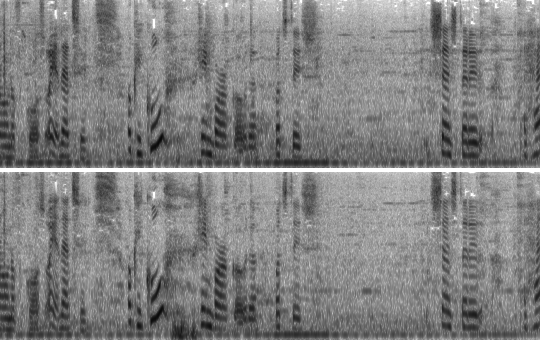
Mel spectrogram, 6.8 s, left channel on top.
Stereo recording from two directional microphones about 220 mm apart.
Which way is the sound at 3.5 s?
10° right (ahead or behind).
